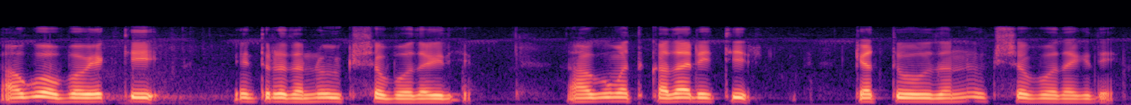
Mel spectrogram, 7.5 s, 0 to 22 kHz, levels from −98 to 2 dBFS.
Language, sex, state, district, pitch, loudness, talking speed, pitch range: Kannada, male, Karnataka, Koppal, 145 Hz, -15 LUFS, 85 wpm, 140-155 Hz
